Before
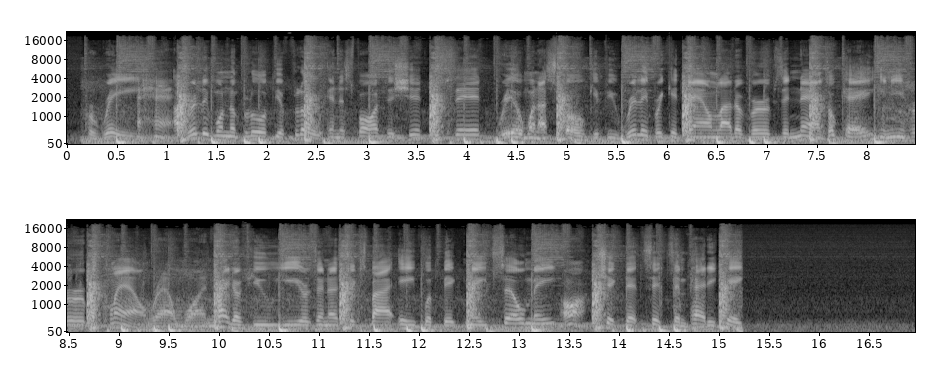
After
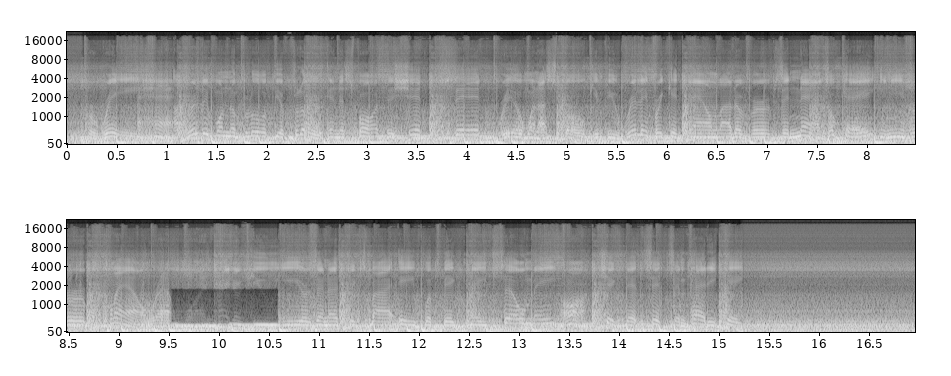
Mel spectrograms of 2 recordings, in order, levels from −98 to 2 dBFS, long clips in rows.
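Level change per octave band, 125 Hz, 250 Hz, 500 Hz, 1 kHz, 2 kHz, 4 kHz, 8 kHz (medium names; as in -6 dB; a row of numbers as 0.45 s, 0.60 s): +17.0 dB, +21.0 dB, +16.5 dB, +11.0 dB, +6.0 dB, +14.0 dB, +11.0 dB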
